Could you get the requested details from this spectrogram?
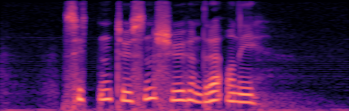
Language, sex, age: Norwegian, female, 33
